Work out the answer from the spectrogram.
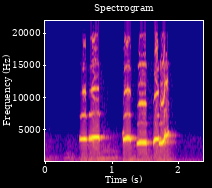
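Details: Sumatran magpie-robin male singing in challenge: a few clear high whistled notes, one sustained, then rising and wavering whistles in quick succession.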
